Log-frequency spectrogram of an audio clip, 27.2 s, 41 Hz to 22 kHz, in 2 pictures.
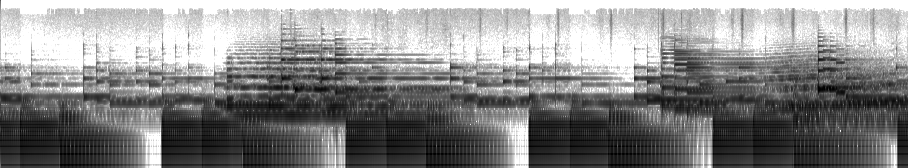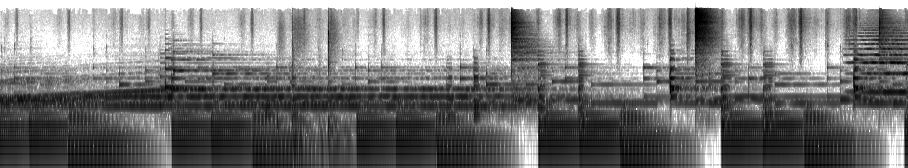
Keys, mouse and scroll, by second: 0.4 shift+click, 0.9 click, 2.8 click, 2.9 shift+click, 4.8 click, 5.2 middle click, 5.7 click, 6.5 middle click, 7.4 3, 7.5 click, 7.8 middle click, 8.4 click, 14.0 middle click, 14.7 click, 15.4 shift+click, 15.6 middle click, 16.2 click, 18.5 middle click, 18.9-19.5 scroll down 2, 19.2 middle click, 19.5 middle click, 19.5 scroll up 1, 20.2 Tab, 20.6 Tab, 21.4 click, 21.8 click, 23.1 middle click, 23.4-24.0 scroll down 3, 23.6 middle click, 25.1 KP_1, 26.3 middle click, 27.1 KP_3.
